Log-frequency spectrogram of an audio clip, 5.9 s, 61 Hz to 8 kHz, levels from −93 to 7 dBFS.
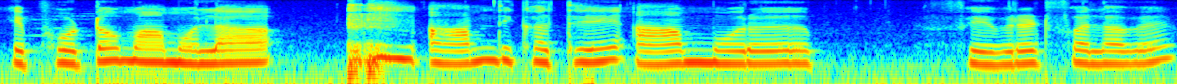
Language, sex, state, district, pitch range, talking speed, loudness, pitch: Chhattisgarhi, female, Chhattisgarh, Bastar, 205-230 Hz, 120 wpm, -17 LUFS, 215 Hz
